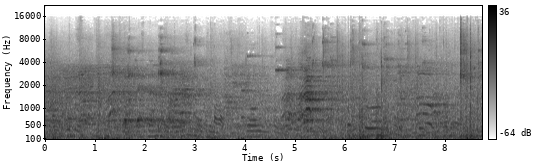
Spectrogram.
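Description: Futsal match sounds on an indoor hard court: the ball being kicked and bouncing in repeated short thuds, mixed with players' scattered shouts.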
